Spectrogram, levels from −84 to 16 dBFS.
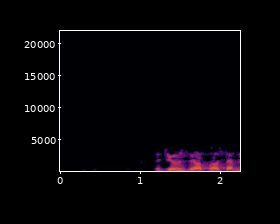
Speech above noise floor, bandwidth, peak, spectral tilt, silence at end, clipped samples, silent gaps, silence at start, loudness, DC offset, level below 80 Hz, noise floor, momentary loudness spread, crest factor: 61 dB; 3.5 kHz; -12 dBFS; -10.5 dB/octave; 0 s; under 0.1%; none; 1.2 s; -26 LUFS; under 0.1%; -82 dBFS; -87 dBFS; 8 LU; 16 dB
